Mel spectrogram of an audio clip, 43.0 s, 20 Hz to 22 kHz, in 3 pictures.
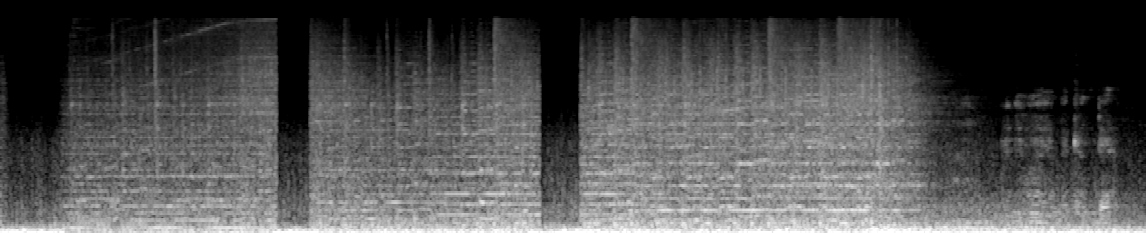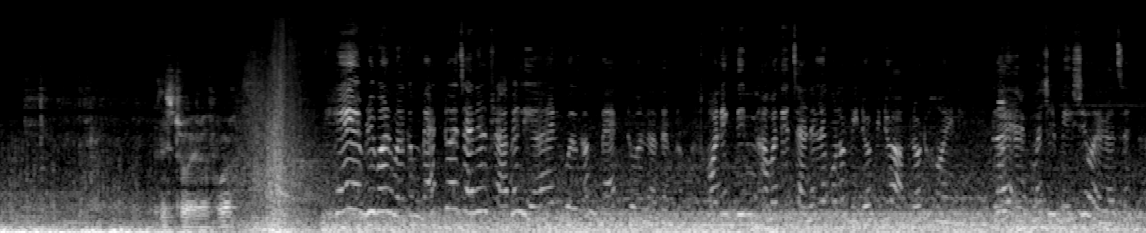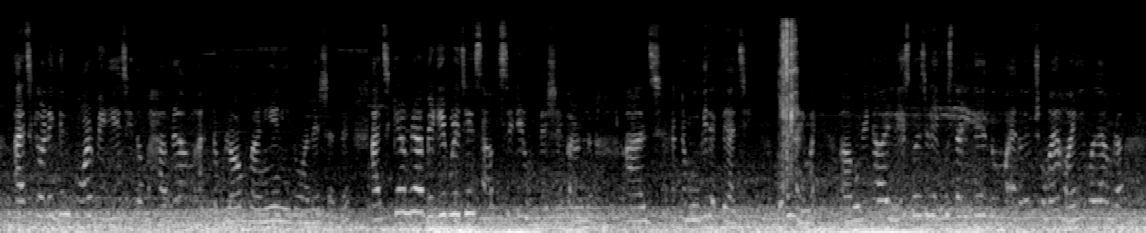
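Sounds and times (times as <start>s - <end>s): deep low explosion rumble: 0.0s - 19.4s, 33.0s - 42.9s
woman talking: 18.4s - 42.9s.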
